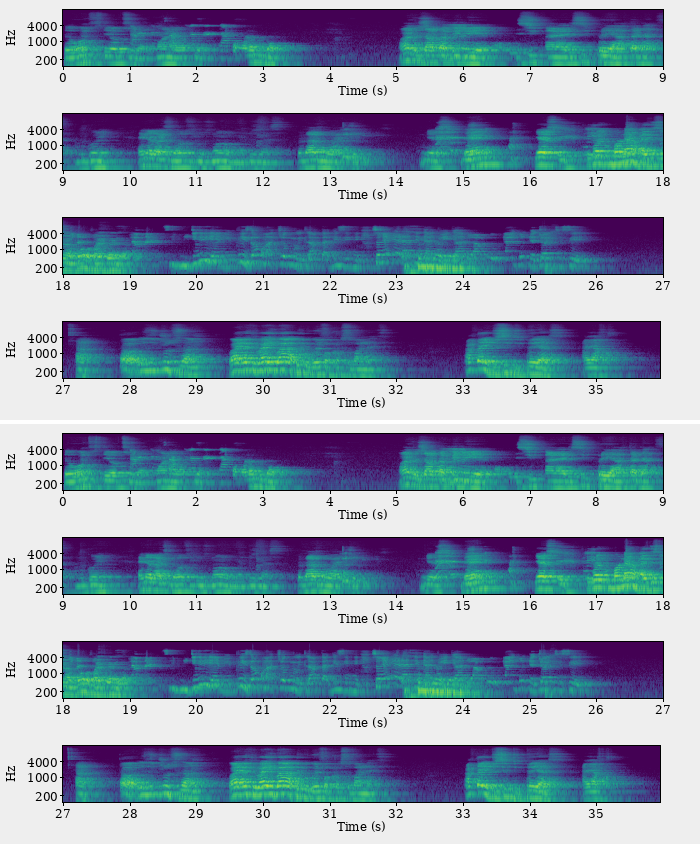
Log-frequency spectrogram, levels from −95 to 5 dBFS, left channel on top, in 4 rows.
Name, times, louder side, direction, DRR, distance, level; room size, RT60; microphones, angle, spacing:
voice 1, 0.0-2.1 2.7-3.2 5.0-8.8 9.2-9.6 10.1-12.1 12.5-13.4 14.4-14.7 15.0-15.4 16.1-19.0 23.1-24.0 27.2-27.4 27.8-29.1 29.5-31.7 33.0-34.4 34.8-35.2, right 1 dB, 60° right, -1 dB, 1.7 m, -23 dB
voice 2, 1.0-2.5 5.6-6.1 13.1-13.5 14.6-15.2 15.7-15.8 16.3-17.0 17.4-17.7 18.2-25.8, right 2 dB, 40° right, -1 dB, 2.9 m, -36 dB
11.5 x 8.1 x 5.8 m, 0.92 s
head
